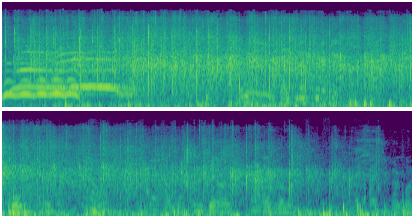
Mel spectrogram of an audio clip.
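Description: A crowd bursts into sustained applause with whoops and cheers for a guest who produced and directed episodes of The Bill, loud at first and thinning slightly over about eleven seconds, dense clapping filling the whole stretch.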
